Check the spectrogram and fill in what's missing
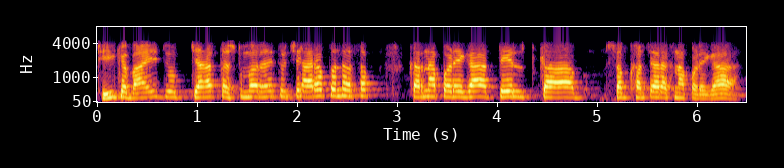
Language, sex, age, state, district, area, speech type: Hindi, male, 45-60, Uttar Pradesh, Mau, urban, conversation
